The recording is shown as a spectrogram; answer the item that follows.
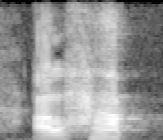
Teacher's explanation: Jadi kayak ditahan dulu. Tahannya ini adalah tasdid, kemudian melepaskan setengahnya itu adalah qalqalah.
